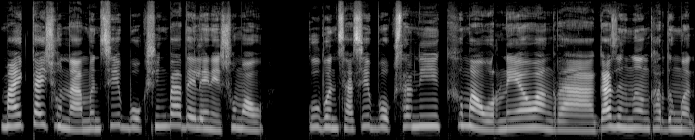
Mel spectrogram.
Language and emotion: Bodo, disgusted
